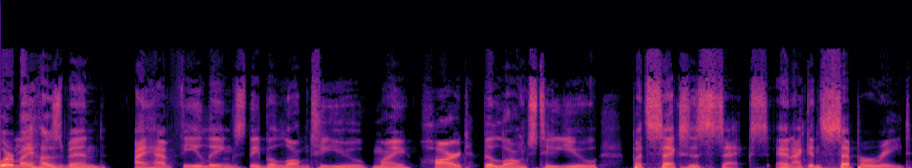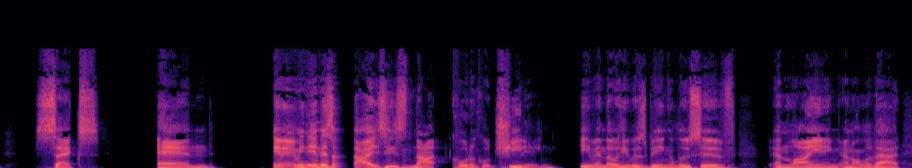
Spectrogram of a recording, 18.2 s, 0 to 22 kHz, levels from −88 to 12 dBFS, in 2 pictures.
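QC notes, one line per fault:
11.03–11.11 s, 11.28–11.34 s and 12.00–12.08 s, short stall from a late packet: each time a packet arrived late, the jitter buffer emptied and the receiver stretched the last sound by 43, 33 and 52 ms, then resumed just before "I mean in" and "mean in". Nothing is lost, but sounds are briefly held.
12.45–12.69 s, call audio freeze: the sound hangs for about 203 ms, trailing off into roughly 70 ms of silence before resuming from where it stopped. This points to packets likely held up in transit, draining the jitter buffer, with no audio dropped.
16.68–17.85 s, jitter buffer speed-up: after "he was being elusive" the audio runs at 110% speed with unchanged pitch, sounding hurried. The receiver trimmed around 150 ms in total, cutting small pitch-period slices repeatedly to shrink the excess delay held in the jitter buffer.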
